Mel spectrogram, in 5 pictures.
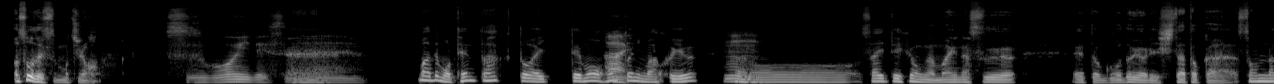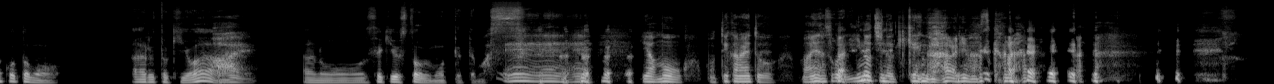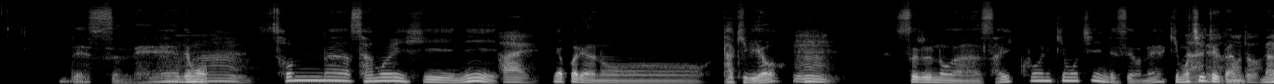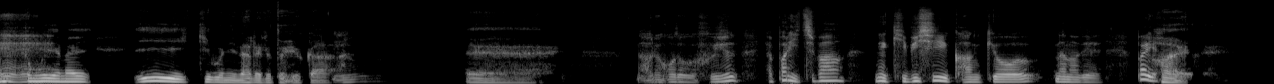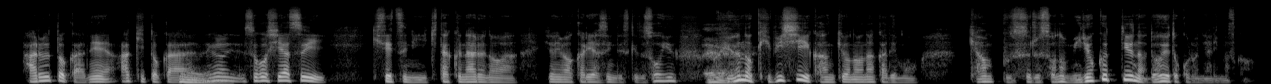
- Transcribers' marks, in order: laugh; laughing while speaking: "はい。はい"; laughing while speaking: "危険がありますから"; laugh; chuckle; unintelligible speech
- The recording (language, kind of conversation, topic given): Japanese, podcast, 没頭できる新しい趣味は、どうやって見つければいいですか？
